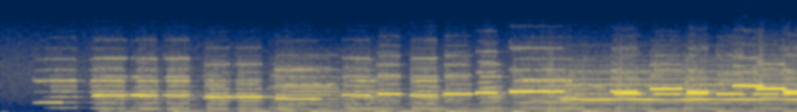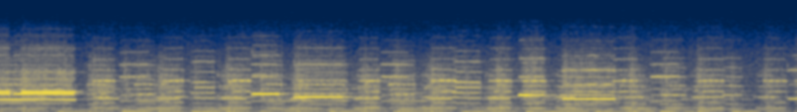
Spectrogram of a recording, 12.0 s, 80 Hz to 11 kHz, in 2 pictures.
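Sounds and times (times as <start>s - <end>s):
cranked barrel organ street instrument playing a bright busy tune: 0.3s - 11.9s.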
